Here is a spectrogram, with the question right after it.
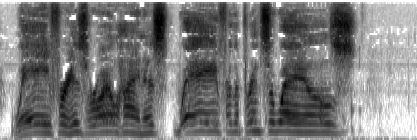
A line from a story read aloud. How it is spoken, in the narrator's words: the jeering crowd hooting him and shouting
